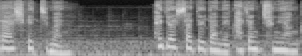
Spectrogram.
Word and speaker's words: 해결사: 해결사야. Yeah, what Don Quixote said. How do you pronounce it? 해결사! Shagelsa?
